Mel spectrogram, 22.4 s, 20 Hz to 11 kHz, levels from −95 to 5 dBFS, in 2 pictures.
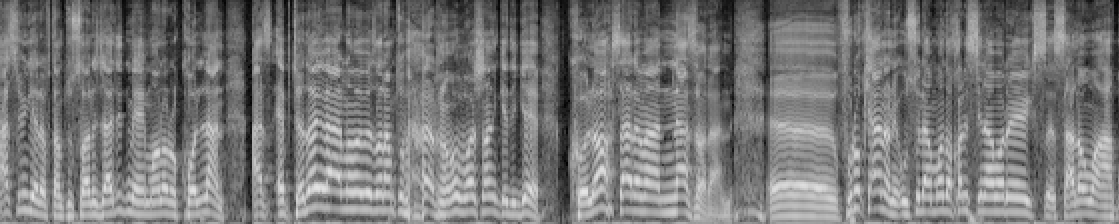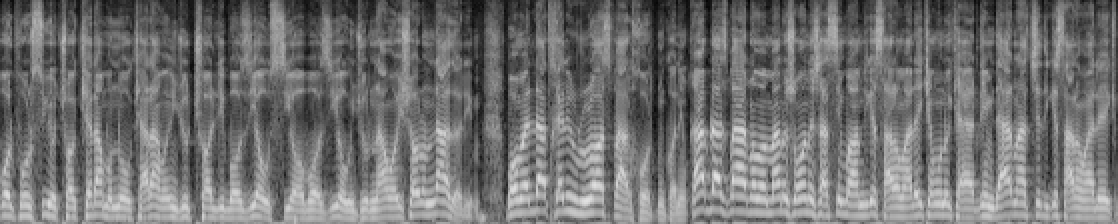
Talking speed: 200 wpm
